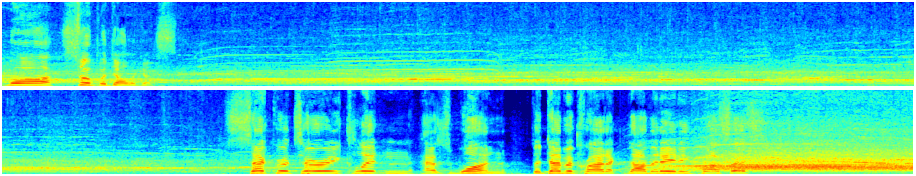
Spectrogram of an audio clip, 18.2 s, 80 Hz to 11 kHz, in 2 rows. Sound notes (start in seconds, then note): 5.2 applause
